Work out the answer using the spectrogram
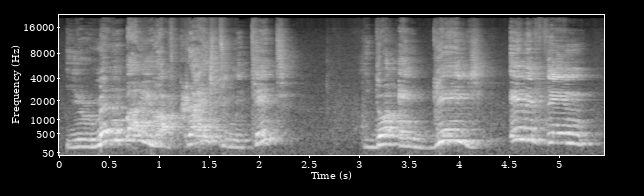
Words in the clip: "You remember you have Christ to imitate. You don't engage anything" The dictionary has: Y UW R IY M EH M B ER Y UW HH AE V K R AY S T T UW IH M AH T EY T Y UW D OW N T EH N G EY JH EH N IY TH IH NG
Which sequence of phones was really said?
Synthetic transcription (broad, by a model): Y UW R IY M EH M B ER Y UW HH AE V K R AY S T T UW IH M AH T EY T Y UW D OW N T EH N G EY JH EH N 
